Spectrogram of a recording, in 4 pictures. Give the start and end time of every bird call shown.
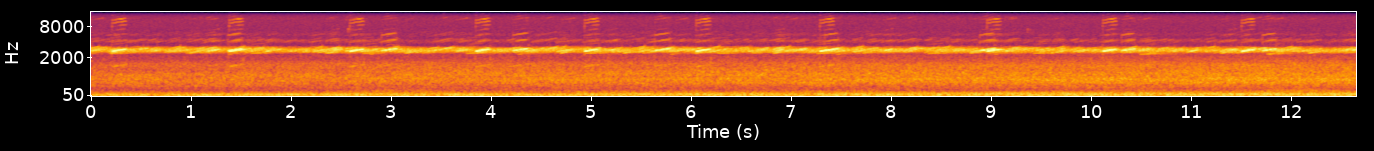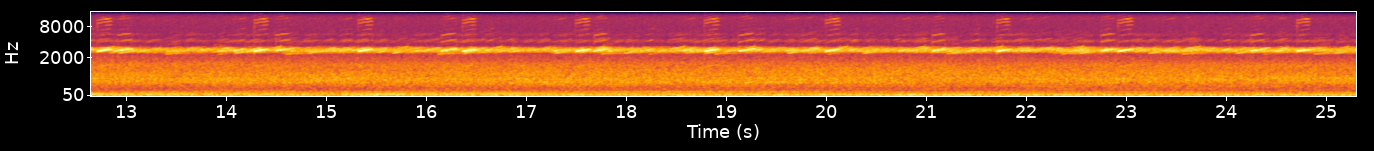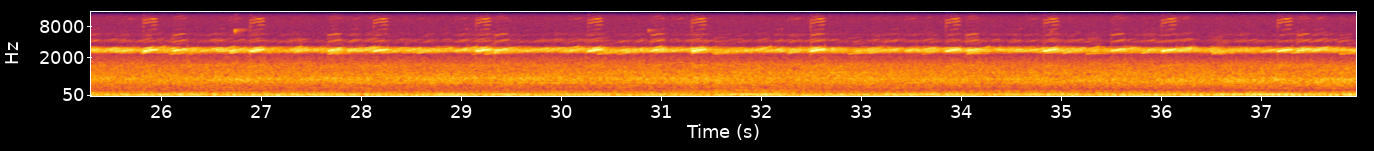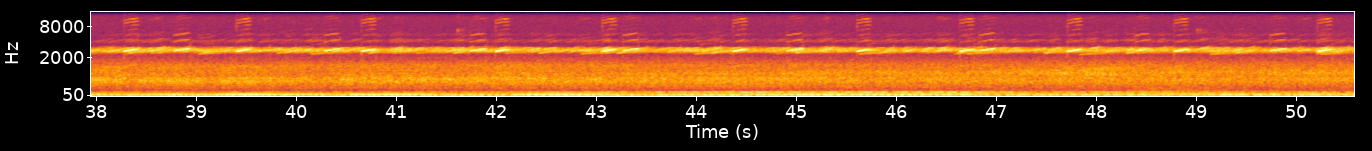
26.6s-26.9s: Northern Cardinal (Cardinalis cardinalis)

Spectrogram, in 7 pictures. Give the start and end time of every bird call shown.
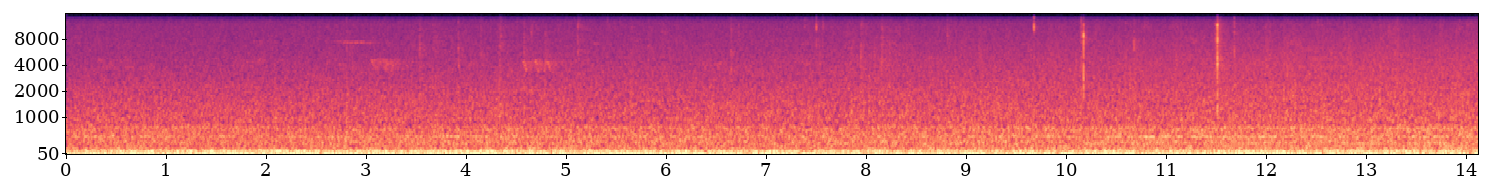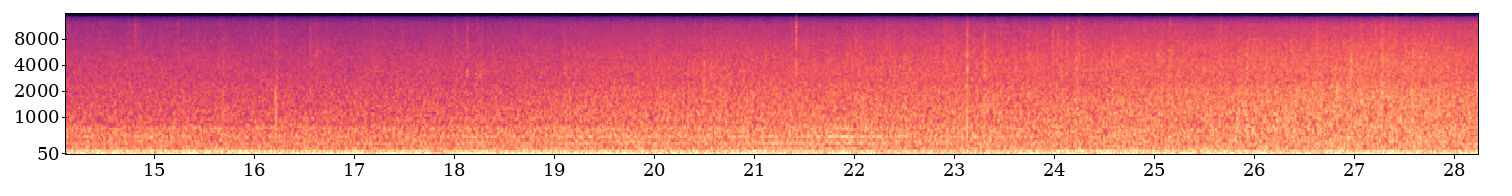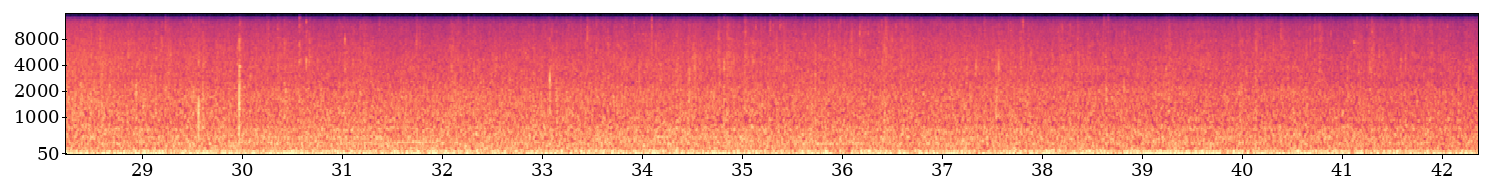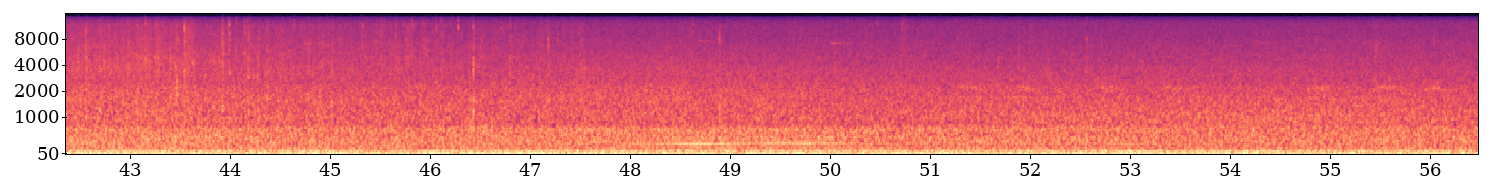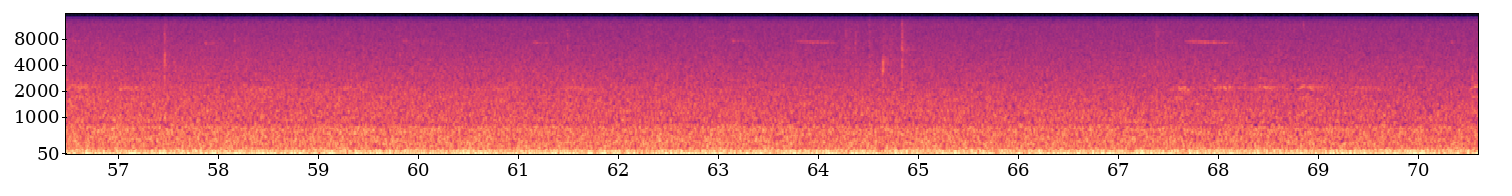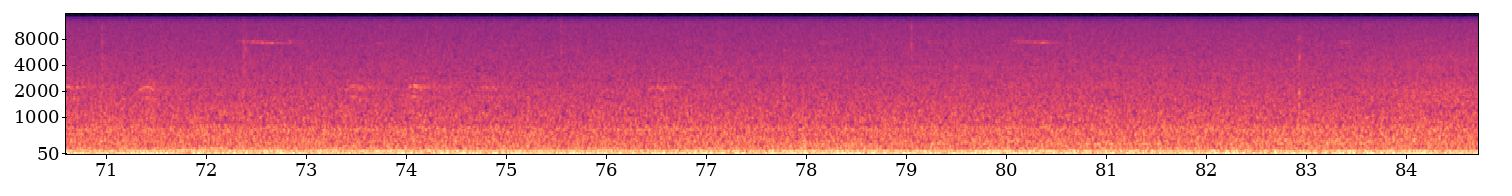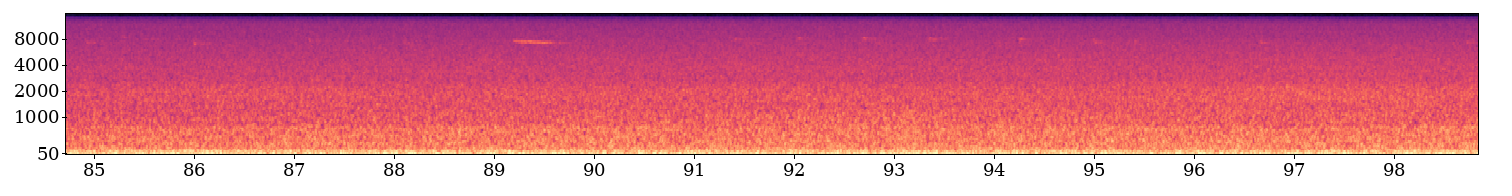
51.0s-59.6s: White-breasted Nuthatch (Sitta carolinensis)
67.3s-76.9s: White-breasted Nuthatch (Sitta carolinensis)
89.0s-89.6s: unidentified bird

